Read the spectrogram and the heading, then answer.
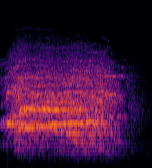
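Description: A crowd screams together on cue after a count of three, asked to scream loud enough to be heard online, in one sustained, loud, high-pitched roar lasting about two seconds, then fades out abruptly with no talking during it.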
